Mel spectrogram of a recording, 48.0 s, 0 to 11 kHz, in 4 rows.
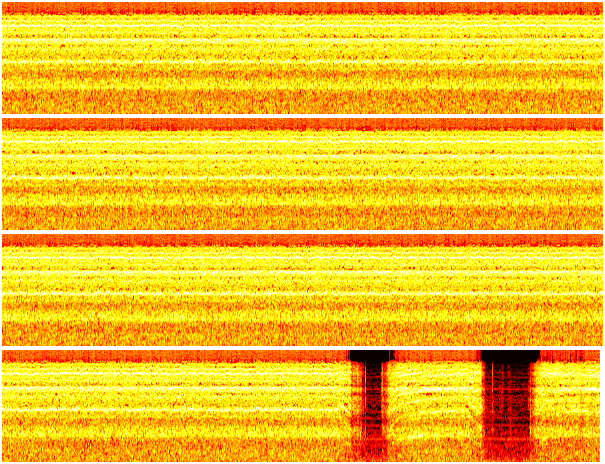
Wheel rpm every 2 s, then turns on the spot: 210, 210, 210, 210, 210, 210, 210, 210, 210, 210, 210, 210, 210, 210, 210, 210, 210, 210, 210, 210, 210, 100, 120, 130.
none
